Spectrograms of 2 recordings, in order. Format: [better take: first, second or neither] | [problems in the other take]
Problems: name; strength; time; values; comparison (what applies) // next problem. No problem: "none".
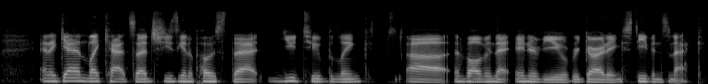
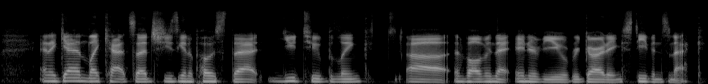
neither | none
